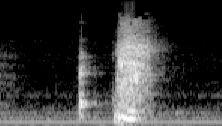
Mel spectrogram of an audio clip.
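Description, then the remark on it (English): A single loud sneeze from an allergy attack in a cinema: a short sharp intake followed by an explosive burst, set against a faint steady hum, with no talking. “that means probably everybody can hear me sneezing.”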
